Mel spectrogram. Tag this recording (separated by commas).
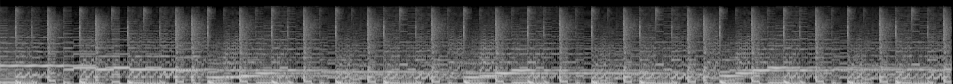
Music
